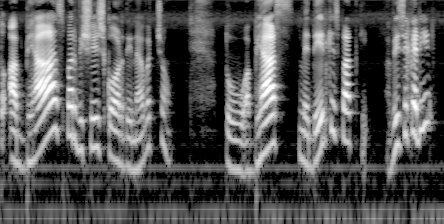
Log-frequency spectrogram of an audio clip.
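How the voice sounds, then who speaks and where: A woman teaching young children in a recorded lesson, her voice rising and falling in a lively, animated way. She is patient and encouraging, and keeps checking in with the class. When she counts, she says each number slowly and clearly. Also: mid-range voice.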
